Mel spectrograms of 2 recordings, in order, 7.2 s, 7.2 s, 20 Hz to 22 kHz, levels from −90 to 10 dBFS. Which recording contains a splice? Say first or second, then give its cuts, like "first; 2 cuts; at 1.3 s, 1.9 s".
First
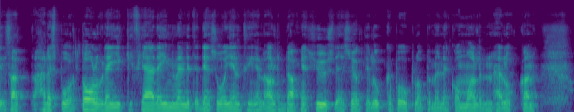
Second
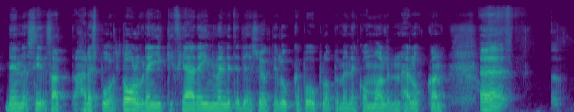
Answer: second; 2 cuts; at 3.0 s, 6.0 s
